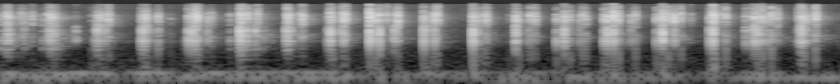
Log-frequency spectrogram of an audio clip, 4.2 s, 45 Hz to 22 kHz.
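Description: Long dark acrylic nails and fingertips rapidly tap and squeeze a small, flat, filled green foil-laminate face mask sachet. About 23 quick, irregular, bright crinkly clicks and scratchy taps sound with almost no ring, over a faint low hum.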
